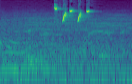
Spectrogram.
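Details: Moroccan goldfinch song fragment, a single quick phrase of five high, sharp chirps rattled off in under half a second against faint background noise.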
